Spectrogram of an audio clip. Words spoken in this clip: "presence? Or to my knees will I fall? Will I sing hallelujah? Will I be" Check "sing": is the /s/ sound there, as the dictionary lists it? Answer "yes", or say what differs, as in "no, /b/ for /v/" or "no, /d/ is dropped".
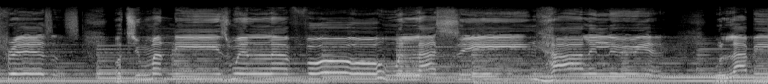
yes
